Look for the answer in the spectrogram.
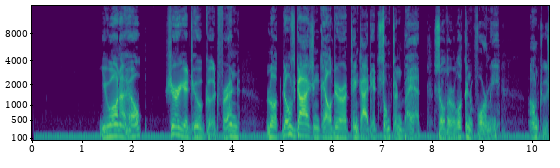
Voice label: male orc audition, voice acting

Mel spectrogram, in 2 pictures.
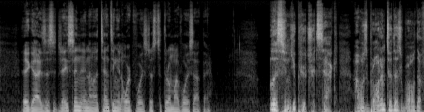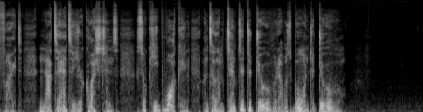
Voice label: orc, voice auditions

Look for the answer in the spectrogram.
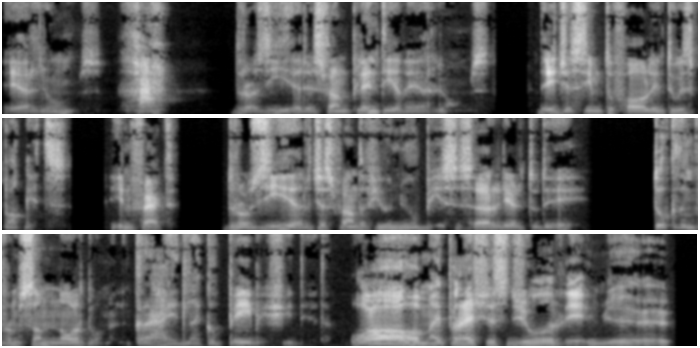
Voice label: khajiit voice actor audition; drozhiir

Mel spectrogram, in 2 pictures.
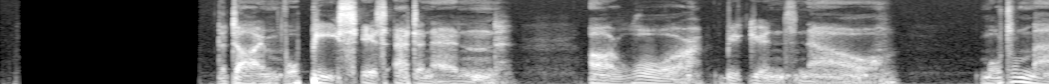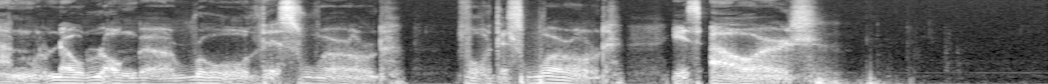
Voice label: dark evil track

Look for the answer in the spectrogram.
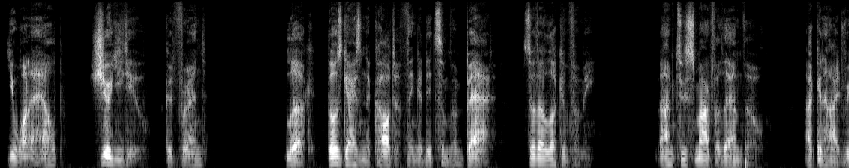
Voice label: male orc, voice auditions

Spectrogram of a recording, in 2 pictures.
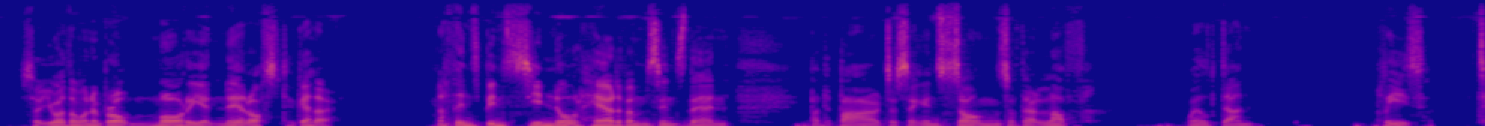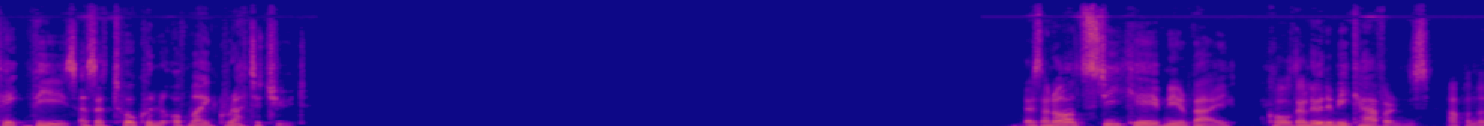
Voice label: breton audition

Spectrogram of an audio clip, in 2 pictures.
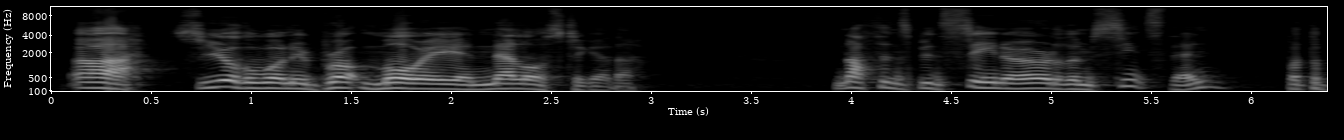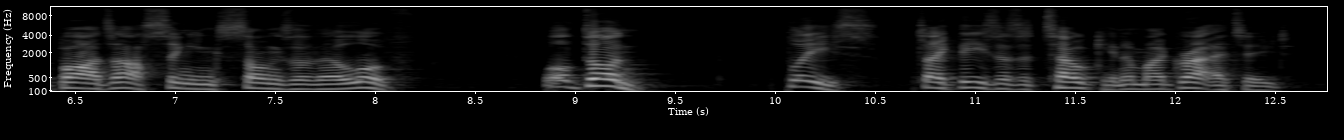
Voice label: breton male cockney

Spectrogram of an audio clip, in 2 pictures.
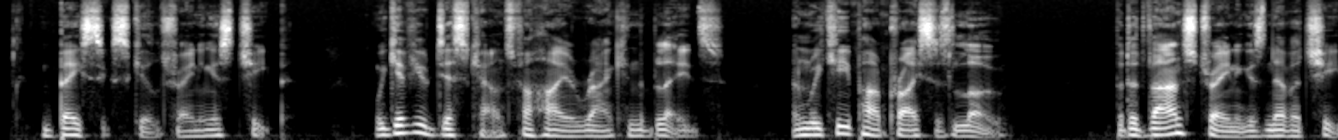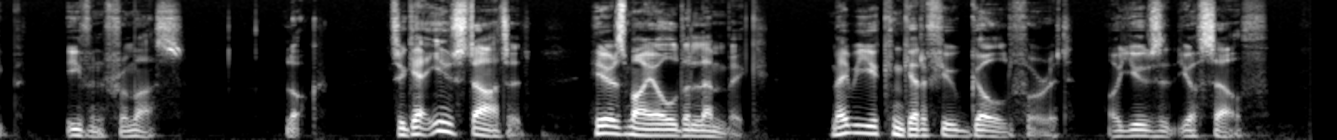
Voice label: high elf voice audition; skywind; tyermaillin

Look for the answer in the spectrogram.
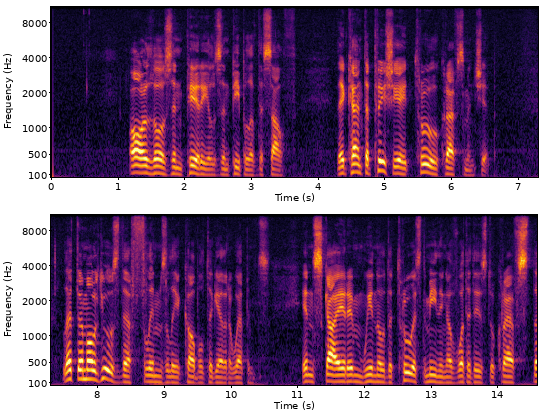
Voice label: nord scandinavian

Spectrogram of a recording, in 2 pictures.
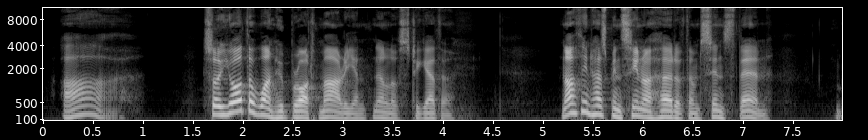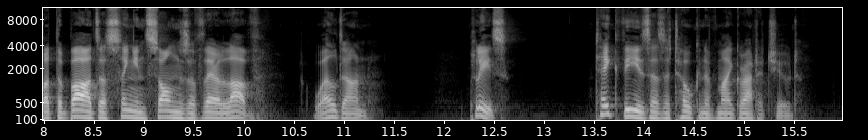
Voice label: breton voice sample

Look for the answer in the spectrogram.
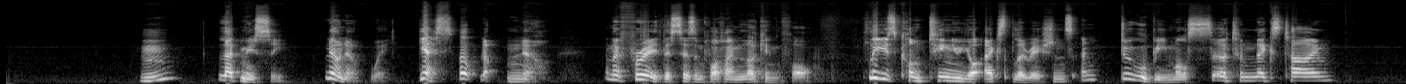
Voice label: high elf voice; athellor

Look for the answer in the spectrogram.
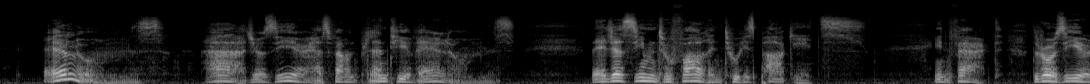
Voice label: khajiit male

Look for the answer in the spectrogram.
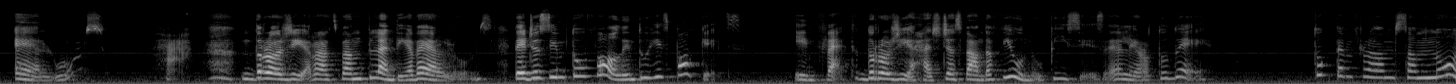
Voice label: khajiit, voice auditions; drozhirr

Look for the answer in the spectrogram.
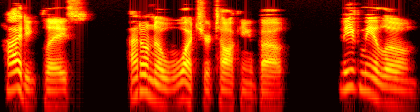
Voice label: hiding place, wood elf voice auditions; fargoth

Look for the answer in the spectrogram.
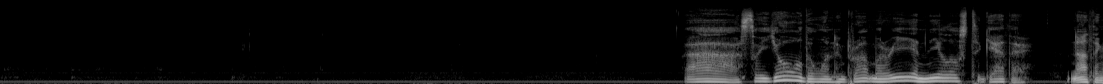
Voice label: breton, voice auditions

